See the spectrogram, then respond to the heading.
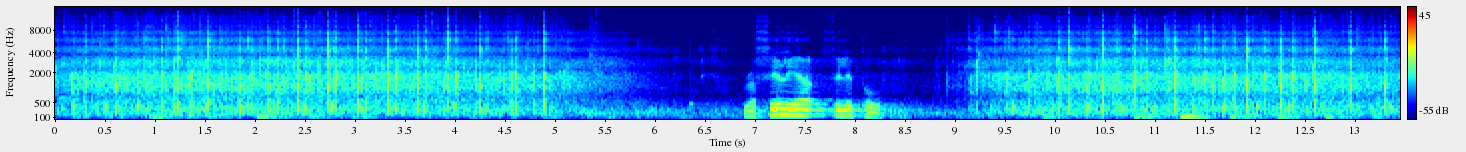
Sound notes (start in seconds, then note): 0.0 audience applauding; 8.9 audience applauding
